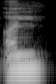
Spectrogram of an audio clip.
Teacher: زبان کا کنارہ جب ثنایا، ربائی، انیاب اور ضواحک کے مسوڑوں سے لگے تو لام ادا ہوتا ہے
